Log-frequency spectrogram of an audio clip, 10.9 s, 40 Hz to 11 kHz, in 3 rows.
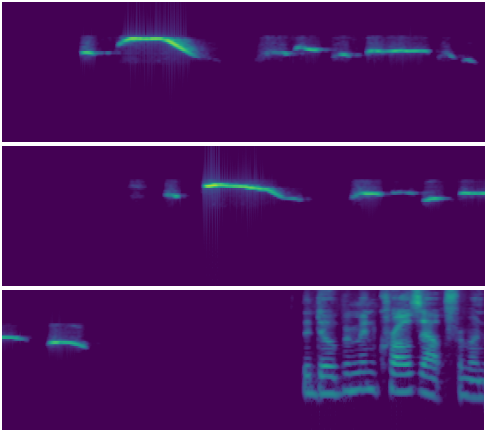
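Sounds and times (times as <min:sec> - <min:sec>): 
Swedish people whistling a short tune on the other side of a door: 0:00.6 - 0:03.8, 0:04.8 - 0:08.2
speech: 0:09.5 - 0:10.8.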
